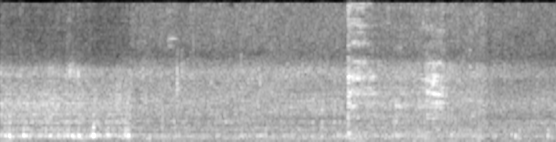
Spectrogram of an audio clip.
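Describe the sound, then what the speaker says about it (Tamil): Ragi onion pakoda dough sizzles steadily in hot oil, a dense continuous frying hiss heard close with no talking. "இந்த மாதிரி மெலுசாக தட்டி நம்ம சூடான எண்ணெயில் போட்டு பொரிச்சு எடுத்துக்கலாம்"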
